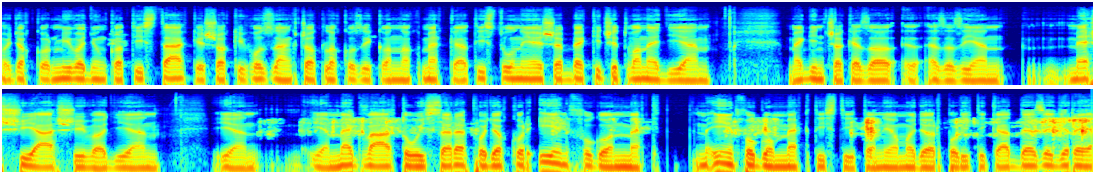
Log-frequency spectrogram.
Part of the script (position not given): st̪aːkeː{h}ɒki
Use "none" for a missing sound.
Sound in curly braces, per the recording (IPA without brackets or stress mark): ʃ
